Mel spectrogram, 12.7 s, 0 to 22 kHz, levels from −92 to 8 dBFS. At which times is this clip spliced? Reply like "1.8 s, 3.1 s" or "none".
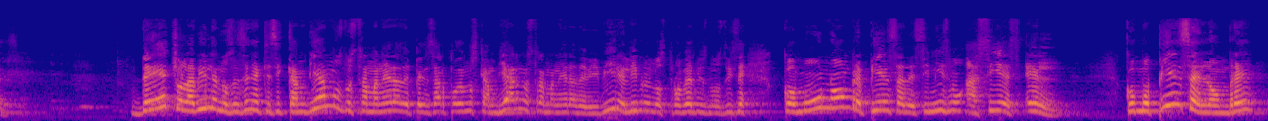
1.3 s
